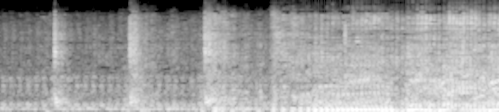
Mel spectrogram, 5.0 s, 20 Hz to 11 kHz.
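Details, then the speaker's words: Kawasaki Barako 2 175, said to be noisy and made noisier by a previous repair, already fitted with a new tensioner: engine catches after a few cranking bursts, then loud metallic clatter over idle; mechanic says timing is off. "Minasak. Maingay daw, pinagawa ngayon, lalong umingay, lalong sinira. Pinalitan na ng bagong tensioner."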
